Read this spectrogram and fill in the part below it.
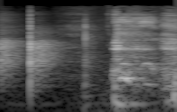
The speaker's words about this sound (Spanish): verdad, un aplauso para las pilas de la grabadora.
